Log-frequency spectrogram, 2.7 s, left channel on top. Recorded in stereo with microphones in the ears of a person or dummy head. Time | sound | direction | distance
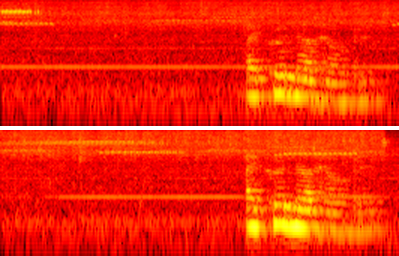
1.6 | a woman speaking | 40° right (ahead or behind) | 1.1 m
